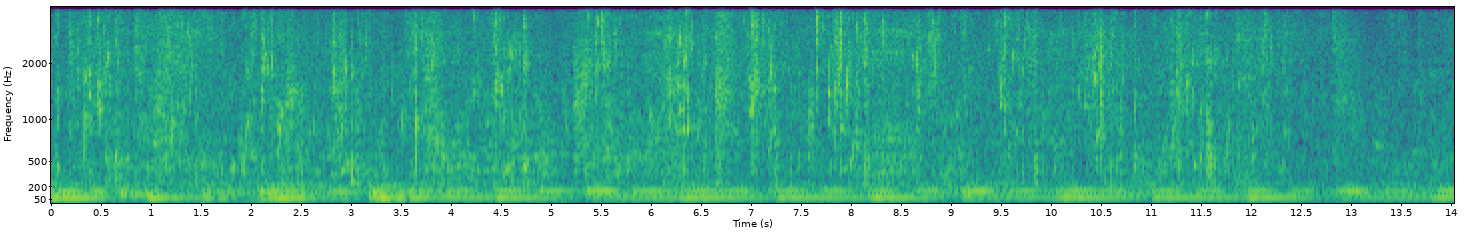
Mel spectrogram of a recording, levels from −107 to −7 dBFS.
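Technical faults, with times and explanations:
No technical faults can be heard; the signal stays continuous and steady in level, with nothing breaking into it at any point.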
